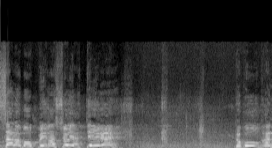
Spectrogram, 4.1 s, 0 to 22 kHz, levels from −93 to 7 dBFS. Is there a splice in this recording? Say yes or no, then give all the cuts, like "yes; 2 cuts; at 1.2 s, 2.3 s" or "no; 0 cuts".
no; 0 cuts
